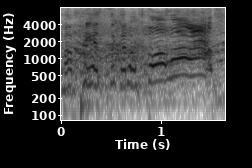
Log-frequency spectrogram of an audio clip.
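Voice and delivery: hammed-up flustered cry; mock panic. Comic too tense telling the story, mock-panicked. Acted panic while retelling.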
